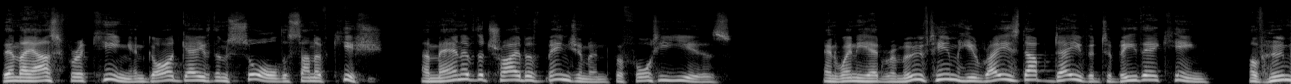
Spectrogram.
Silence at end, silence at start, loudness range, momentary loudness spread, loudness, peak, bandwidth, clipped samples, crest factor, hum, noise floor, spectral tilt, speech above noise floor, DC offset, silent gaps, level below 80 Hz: 0 s; 0.05 s; 4 LU; 8 LU; -22 LUFS; -4 dBFS; 15.5 kHz; under 0.1%; 18 dB; none; -89 dBFS; -7.5 dB/octave; 68 dB; under 0.1%; none; -68 dBFS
